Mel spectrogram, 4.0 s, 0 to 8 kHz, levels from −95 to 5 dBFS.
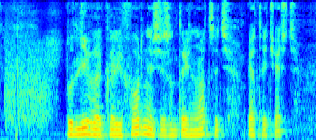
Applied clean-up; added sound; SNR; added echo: none; Gunshot, gunfire; 14 dB; none.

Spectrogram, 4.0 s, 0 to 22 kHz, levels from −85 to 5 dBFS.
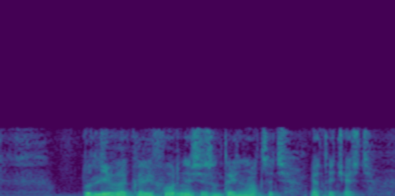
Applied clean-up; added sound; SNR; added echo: none; none; none; none.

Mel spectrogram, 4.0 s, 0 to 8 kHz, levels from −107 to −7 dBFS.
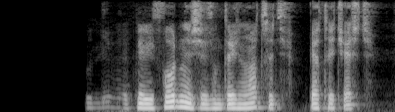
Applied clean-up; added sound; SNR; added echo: neural mask model DeepFilterNet 3.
